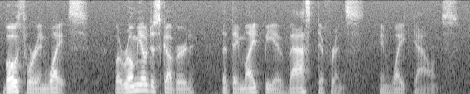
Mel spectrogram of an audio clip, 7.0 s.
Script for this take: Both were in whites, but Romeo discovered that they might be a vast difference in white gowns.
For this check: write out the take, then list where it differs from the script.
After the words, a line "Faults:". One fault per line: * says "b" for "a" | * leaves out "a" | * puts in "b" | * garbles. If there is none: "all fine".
Both were in whites, but Romeo discovered that they might be a vast difference in white gowns.
Faults:
all fine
